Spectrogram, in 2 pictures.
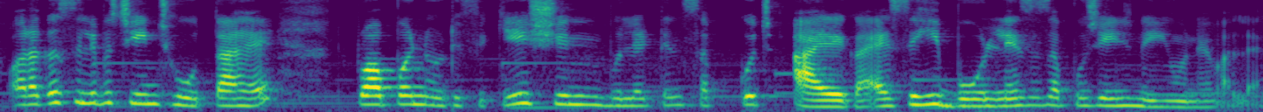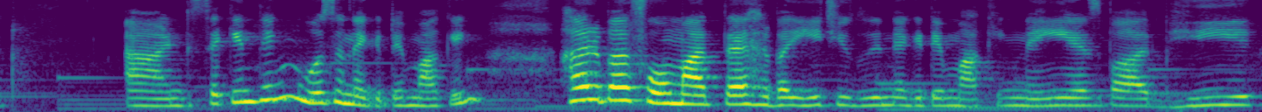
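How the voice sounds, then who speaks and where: A young Indian woman with a fairly high-pitched, slightly hoarse voice explains things to exam aspirants on her YouTube channel. Her casual explainer vlog switches between Hindi and English, and her style is chatty, emphatic, and reassuring.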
